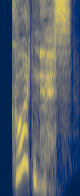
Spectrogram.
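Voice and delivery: high-pitched startled exclamation; taken aback by alarming news. A narrator's reading. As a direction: exclaim it in shock.

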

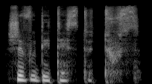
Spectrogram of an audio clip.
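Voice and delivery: slow, hissed whisper of hatred; bitter whisper. Acted. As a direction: spit it out under your breath. Pain turns to anger.

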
